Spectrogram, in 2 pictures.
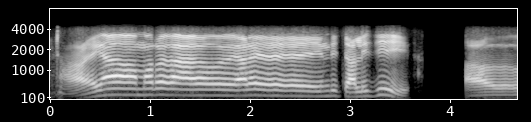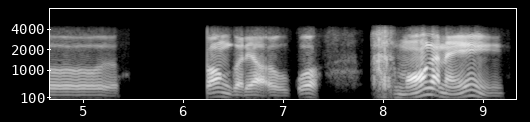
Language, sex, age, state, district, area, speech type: Odia, male, 45-60, Odisha, Koraput, rural, conversation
